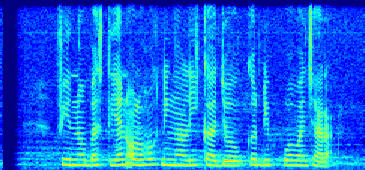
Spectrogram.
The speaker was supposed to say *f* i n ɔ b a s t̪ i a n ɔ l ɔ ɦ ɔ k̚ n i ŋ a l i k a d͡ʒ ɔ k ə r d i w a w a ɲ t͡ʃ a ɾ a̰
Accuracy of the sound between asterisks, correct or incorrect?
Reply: correct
